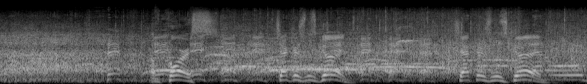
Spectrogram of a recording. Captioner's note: laughter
